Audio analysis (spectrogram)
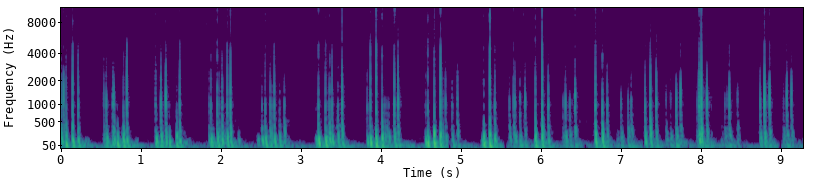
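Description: Long nails tap on a flat, round, pink dotted silicone coaster that is thin and solid. The taps come in quick, irregular clusters of soft, dull, low thuds with no ring, separated by brief pauses.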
